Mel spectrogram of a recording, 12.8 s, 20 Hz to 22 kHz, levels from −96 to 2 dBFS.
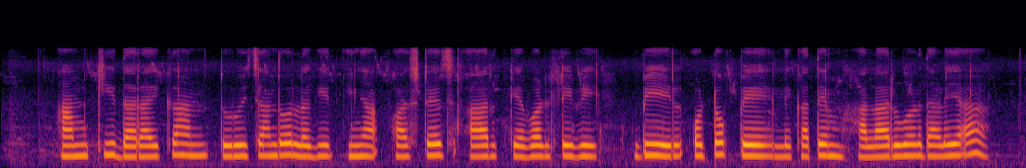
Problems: none marked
